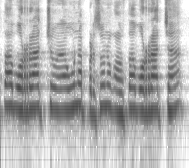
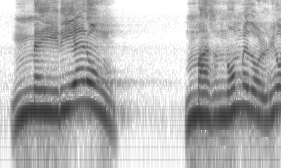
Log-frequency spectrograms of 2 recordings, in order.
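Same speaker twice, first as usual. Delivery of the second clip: versículo lento y fuerte, cada palabra marcada; lectura enfática; 4 dB louder, slower than usual. Acted. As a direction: proclama la escritura despacio. Lee el versículo del borracho. (el predicador lee el verso del borracho, lento y enfático)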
